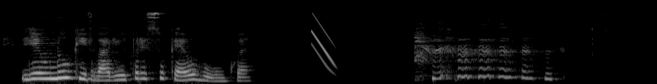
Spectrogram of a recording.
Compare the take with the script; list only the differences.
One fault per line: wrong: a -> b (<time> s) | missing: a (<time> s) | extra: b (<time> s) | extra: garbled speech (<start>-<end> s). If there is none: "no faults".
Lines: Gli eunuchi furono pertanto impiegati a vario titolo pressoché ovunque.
missing: furono pertanto impiegati (0.9 s)
missing: titolo (1.3 s)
